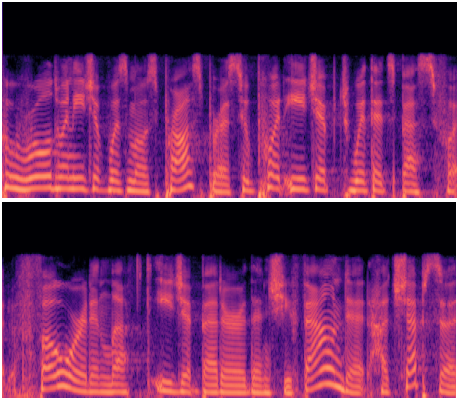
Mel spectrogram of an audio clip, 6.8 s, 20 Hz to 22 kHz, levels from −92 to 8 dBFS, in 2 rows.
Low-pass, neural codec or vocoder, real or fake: 7.2 kHz; none; real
